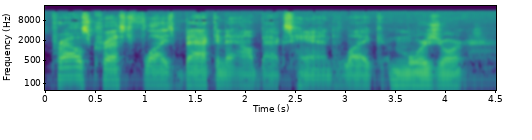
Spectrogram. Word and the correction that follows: Mjolnir: I always say that wrong. – Mew Mew. – Like a... – Mjolnir. – Mjolnir, thank you.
